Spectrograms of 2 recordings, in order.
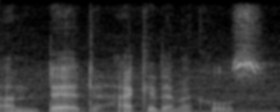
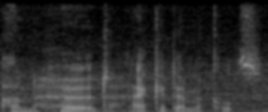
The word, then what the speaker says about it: Unheard Academicals: So I think I keep saying undead academicals, but it's unheard academicals, yes.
